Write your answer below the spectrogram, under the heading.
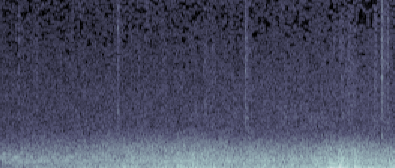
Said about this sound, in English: A fresh crack of lightning scorched the sky, and the heavens opened. Rain lashed against the thick glass of Harper's viewport.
